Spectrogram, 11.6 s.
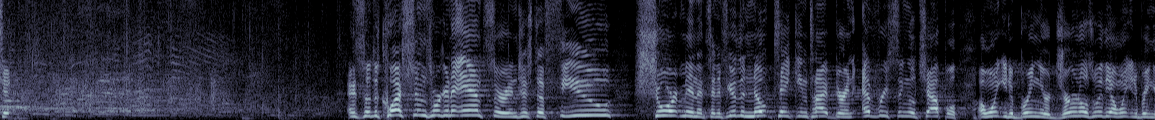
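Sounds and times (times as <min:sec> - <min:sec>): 
speech: 0:00.0 - 0:00.2, 0:03.5 - 0:11.5
crowd applauding: 0:00.0 - 0:03.6.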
